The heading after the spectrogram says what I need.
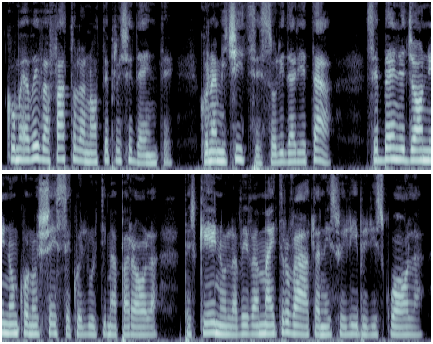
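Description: A narrator reading a story in a calm, measured audiobook style. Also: mid-range voice, dry recording, clean studio sound.

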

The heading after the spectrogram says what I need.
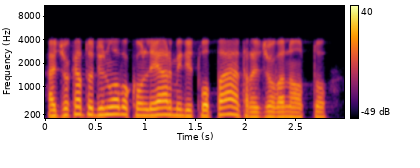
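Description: A man reading an audiobook and voicing a small, prim balding man who speaks with smooth politeness. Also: high voice, a little fast, dry recording, voice pushed up, natural voice. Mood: polite cover. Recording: tinny phone-like line.

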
